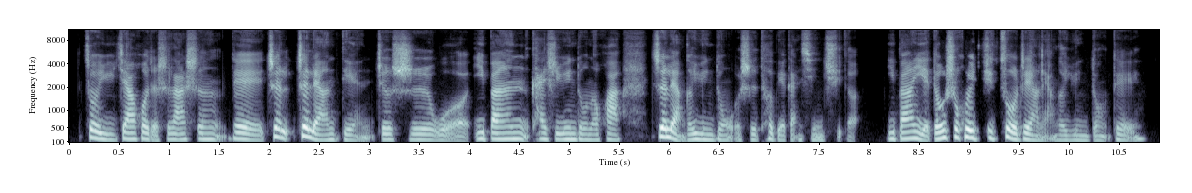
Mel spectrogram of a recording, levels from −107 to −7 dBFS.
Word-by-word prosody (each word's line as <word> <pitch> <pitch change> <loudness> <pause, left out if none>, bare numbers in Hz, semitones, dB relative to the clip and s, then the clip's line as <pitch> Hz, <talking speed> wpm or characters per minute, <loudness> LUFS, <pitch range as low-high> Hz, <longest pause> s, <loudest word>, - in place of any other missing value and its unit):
做 210 -4 +3
瑜 155 -3 -2
伽 175 +1 +2
或 175 0 0
者 - - -4
是 165 - -5
拉 160 0 0
伸， 170 +5 -3
对， 170 -6 +2
这 240 -5 +5
这 265 - +7
2 160 -7 +2
点 160 +7 -7
就 160 -5 -2
是 160 -1 +1
我 150 - -5
一 185 - 0
般 180 0 +1
开 175 - -3
始 165 0 -3
运 165 0 +1
动 165 -2 -4
的 150 0 -5
话， 155 -1 -2 0.3
这 250 - +7
2 220 -3 +4
个 155 - -3
运 160 -2 -1
动 145 -1 -6
我 - - -10
是 155 - -2
特 175 - -6
别 140 -3 -6
感 150 - -10
兴 75 - -6
趣 - - -7
的， - - -15 0.2
一 180 - -3
般 185 +2 +2
也 145 -5 +1
都 180 +3 +5
是 225 +2 +3
会 220 0 +7
去 200 - -4
做 185 -1 +4
这 175 - +1
样 155 -4 0
2 - - -10
个 140 - -7
运 140 -1 -9
动， 130 -1 -10
对。 175 +3 -8
165 Hz, 270 characters per minute, -25 LUFS, 155-185 Hz, 0.3 s, 这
